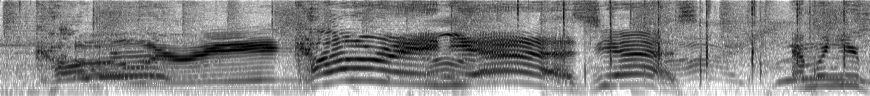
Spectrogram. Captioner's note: contestants cheering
